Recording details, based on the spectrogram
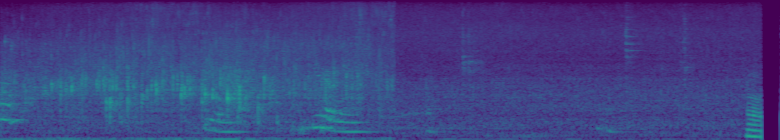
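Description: French fries frying in hot oil in a home kitchen, a steady bubbling hiss that runs throughout, with a voice talking over the first half and a short louder clatter at the very end.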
